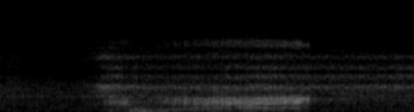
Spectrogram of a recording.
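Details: Son, who denies snoring, snoring with a booger in his nose: a single rough, whistling snore on breathing in, with a nasal edge, in a quiet room; snoring.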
